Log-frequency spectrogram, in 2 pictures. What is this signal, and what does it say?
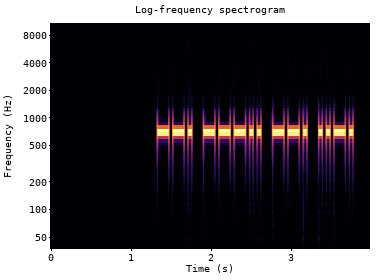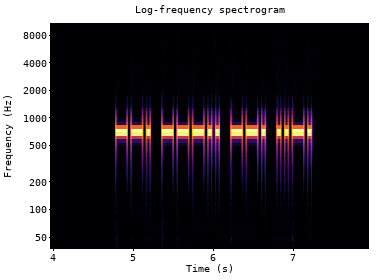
Morse code, heard as a keyed tone, about 25 wpm, 700 Hz. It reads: G8GF G8GF
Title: DXCC-100 Call Signs - 4 Characters - Repeated 2x - 25wpm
